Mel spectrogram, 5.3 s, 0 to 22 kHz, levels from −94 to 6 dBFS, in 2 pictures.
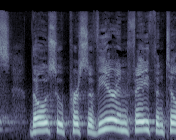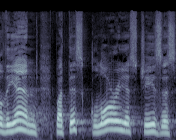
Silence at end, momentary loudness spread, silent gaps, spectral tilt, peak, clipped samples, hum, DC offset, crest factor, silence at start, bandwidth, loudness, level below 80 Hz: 0 s; 7 LU; none; -5 dB/octave; -6 dBFS; under 0.1%; none; under 0.1%; 14 dB; 0 s; 17 kHz; -20 LUFS; -72 dBFS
